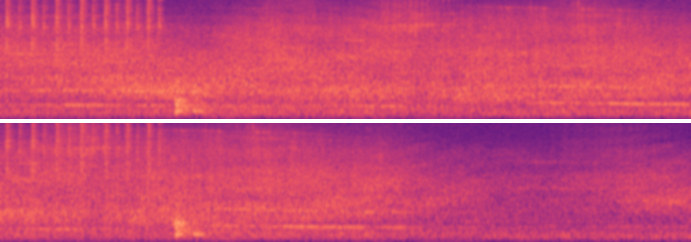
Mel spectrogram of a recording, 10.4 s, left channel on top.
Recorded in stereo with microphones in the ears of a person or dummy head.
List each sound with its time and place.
0.1 s scissors: 5° left (ahead or behind), 3 m
2.6 s a toilet flushing: 35° right (ahead or behind), 1.5 m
